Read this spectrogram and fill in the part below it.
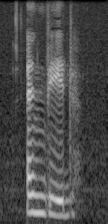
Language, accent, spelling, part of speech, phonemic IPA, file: English, US, envied, verb / adjective, /ˈɛnvid/, En-us-envied.ogg
- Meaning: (verb) simple past and past participle of envy; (adjective) That is the object of envy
